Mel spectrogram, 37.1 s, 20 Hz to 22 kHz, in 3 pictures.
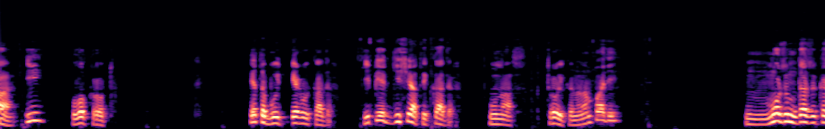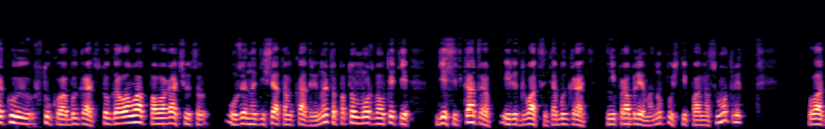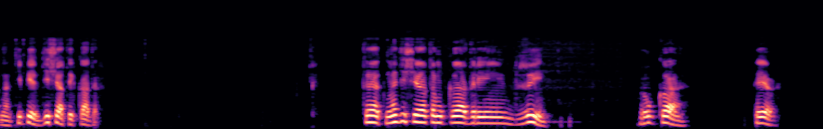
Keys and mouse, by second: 0.2 i, 2.6 i, 3.6 middle click, 5.5 click, 6.4 KP_1, 8.0 KP_3, 8.9 shift+middle click, 12.8 click, 25.0 click, 26.6-28.0 drag, 30.4-31.6 drag, 33.1 g, 36.0 r.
